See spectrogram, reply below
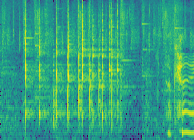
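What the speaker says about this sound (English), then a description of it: "So a serrated knife works perfectly for this. Just slice them right down the center." Serrated knife sawing through a connected sheet of slider rolls for chicken bacon ranch sliders, giving a quick rhythmic run of crisp scraping strokes that ends in a brief clatter and a clink.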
